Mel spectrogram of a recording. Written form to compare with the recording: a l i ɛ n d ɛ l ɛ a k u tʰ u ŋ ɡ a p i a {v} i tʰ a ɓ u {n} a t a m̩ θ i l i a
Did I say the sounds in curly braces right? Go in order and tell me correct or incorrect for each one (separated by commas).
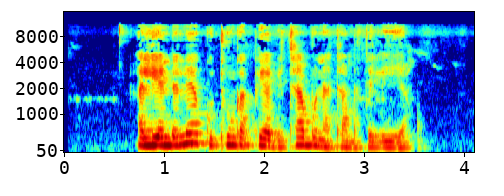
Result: correct, correct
